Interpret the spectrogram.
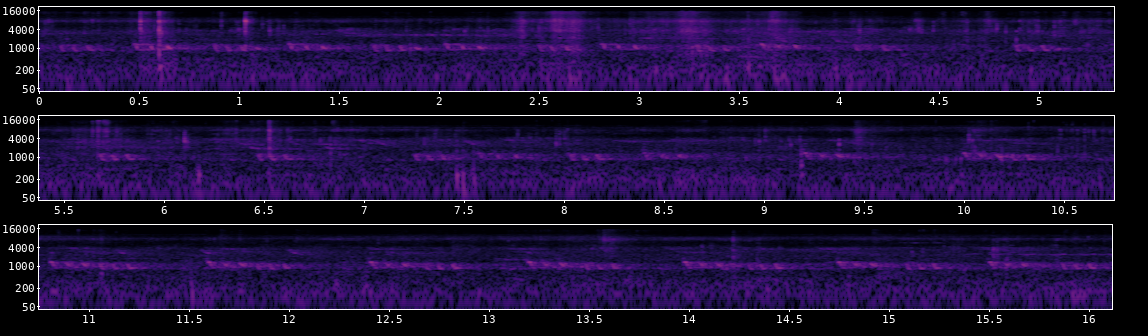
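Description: A bird calls faintly and steadily in the background, a short falling note about twice a second. In the first few seconds there are a few soft crunching clicks from the German Shepherd chewing grass.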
